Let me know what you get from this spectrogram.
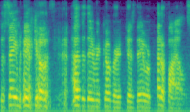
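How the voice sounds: The pitch varies in an ordinary way across this natural reading voice.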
